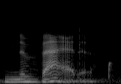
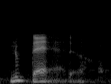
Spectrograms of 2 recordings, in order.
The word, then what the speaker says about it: Nevada: I've been to Colorado, Utah, California, New Mexico, Arizona, and Nevada. Nevada. That's how you say it in America. I don't know why you gotta say Nevada. It's clearly Nevada, but apparently that's weird.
